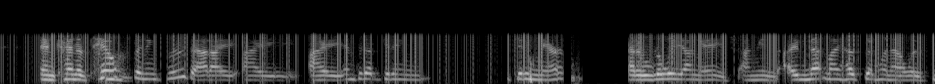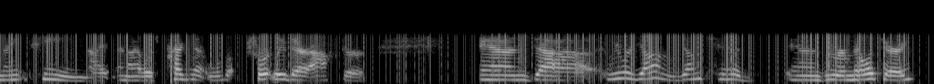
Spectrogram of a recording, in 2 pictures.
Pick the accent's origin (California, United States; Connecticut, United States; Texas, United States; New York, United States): Texas, United States; I'm originally from Texas. I am the only girl in a family of men. I have five older brothers. I'm from a very traditional Hispanic family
